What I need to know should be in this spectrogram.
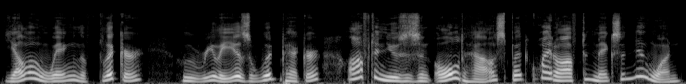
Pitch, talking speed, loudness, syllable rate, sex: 185 Hz, 185 wpm, -19 LUFS, 5.4 syllables/s, male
